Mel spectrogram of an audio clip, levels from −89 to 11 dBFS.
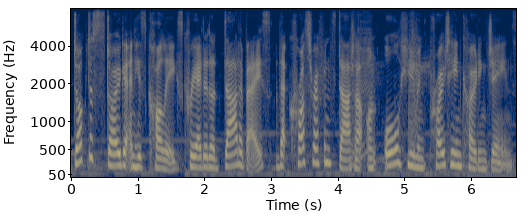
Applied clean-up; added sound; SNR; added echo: none; Fart; 18 dB; none.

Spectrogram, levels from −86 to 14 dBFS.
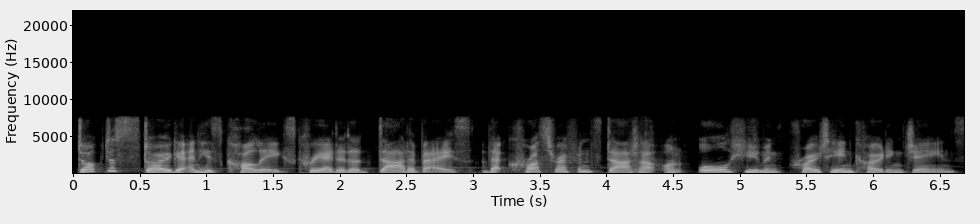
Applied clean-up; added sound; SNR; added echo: neural mask model DeepFilterNet 3.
